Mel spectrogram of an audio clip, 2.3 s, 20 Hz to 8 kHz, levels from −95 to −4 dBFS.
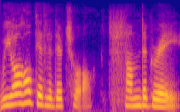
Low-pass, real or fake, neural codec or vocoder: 7.2 kHz; fake; codec, 16 kHz in and 24 kHz out, 0.6 kbps, FocalCodec, streaming, 2048 codes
